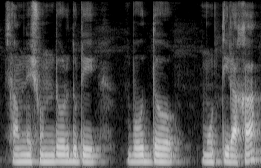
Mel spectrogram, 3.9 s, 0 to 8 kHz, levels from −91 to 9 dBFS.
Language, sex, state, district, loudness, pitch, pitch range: Bengali, male, West Bengal, Kolkata, -16 LUFS, 120 Hz, 120-125 Hz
